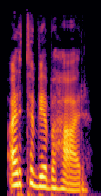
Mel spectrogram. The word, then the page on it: अर्थव्यवहार: अर्थ-व्यवहार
